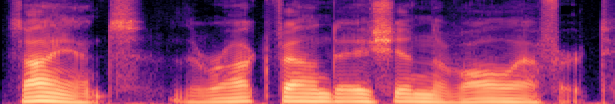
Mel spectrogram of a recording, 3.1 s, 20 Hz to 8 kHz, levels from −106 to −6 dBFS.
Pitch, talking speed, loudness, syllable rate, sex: 100 Hz, 115 wpm, -19 LUFS, 3.8 syllables/s, male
